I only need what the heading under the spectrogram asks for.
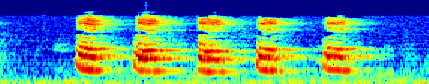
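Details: Einstein, a talking female African grey parrot living in Texas, imitates a turkey's gobble: five quick, throaty, harmonic bursts about two-fifths of a second apart.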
